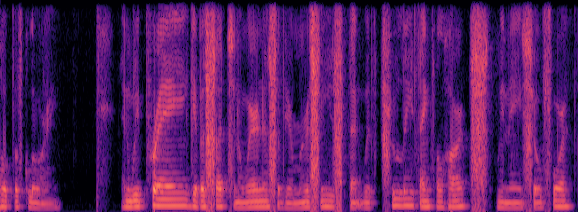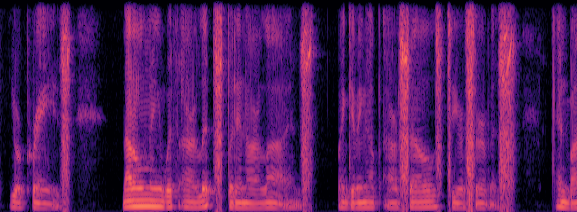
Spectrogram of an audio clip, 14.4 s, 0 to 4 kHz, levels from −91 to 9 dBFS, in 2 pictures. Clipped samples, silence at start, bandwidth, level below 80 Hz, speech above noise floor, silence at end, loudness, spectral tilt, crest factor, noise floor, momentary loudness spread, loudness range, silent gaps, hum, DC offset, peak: under 0.1%; 0 s; 4 kHz; -48 dBFS; 27 dB; 0 s; -25 LUFS; -9.5 dB/octave; 20 dB; -52 dBFS; 12 LU; 4 LU; none; none; under 0.1%; -6 dBFS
